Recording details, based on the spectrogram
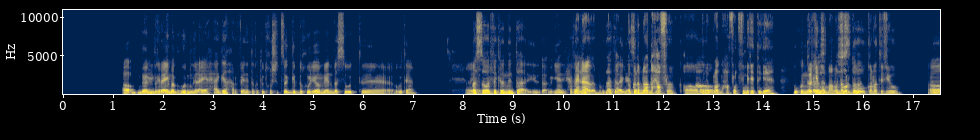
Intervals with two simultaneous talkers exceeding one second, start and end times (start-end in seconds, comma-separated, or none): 10.3-11.7, 14.9-16.1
